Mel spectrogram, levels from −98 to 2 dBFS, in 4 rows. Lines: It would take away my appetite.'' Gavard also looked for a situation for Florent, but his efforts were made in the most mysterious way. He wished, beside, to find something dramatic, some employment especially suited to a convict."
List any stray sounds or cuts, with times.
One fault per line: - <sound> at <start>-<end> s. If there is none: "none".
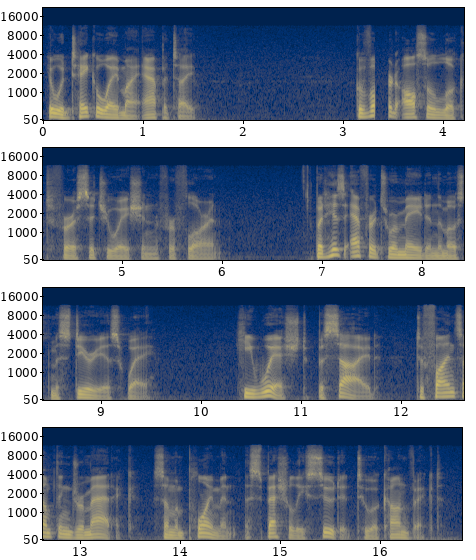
- dropout at 3.3-3.5 s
